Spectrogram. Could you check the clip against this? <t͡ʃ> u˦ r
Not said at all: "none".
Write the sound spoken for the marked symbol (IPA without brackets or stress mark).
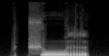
t͡ʃ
